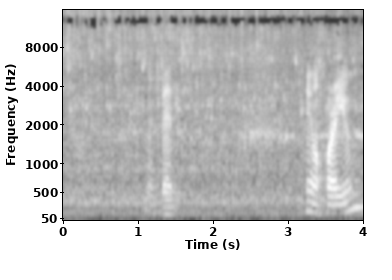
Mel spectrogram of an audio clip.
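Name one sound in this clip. Water splashes and bubbles steadily from an aquarium filter outlet.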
